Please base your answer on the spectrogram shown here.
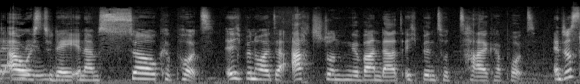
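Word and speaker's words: kaputt: We spell it with two T's in Germany, but we pronounce it the same way. Kaput.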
